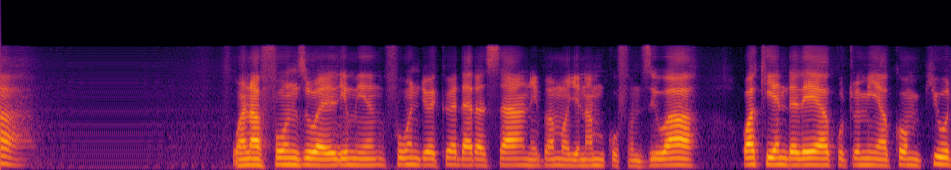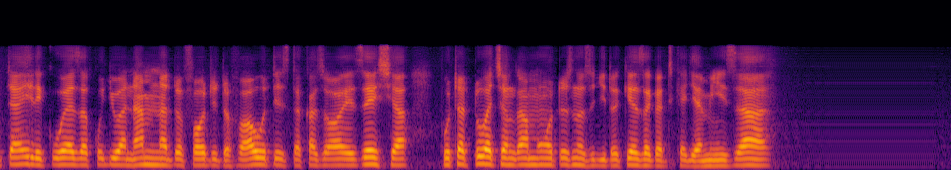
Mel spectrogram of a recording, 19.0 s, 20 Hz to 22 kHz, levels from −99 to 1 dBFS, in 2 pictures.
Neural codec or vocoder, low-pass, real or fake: codec, 16 kHz, about 1 kbps, DyCAST, with the encoder's durations; 7.2 kHz; fake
